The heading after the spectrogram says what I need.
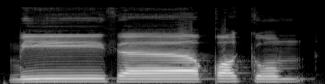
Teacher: قاف کو موٹا پڑھنا ہے، پھر اس کے ساتھ بالکل متصل جو دوسرا کاف ہے اس کو اپنے باریک کرنا ہے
